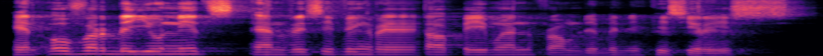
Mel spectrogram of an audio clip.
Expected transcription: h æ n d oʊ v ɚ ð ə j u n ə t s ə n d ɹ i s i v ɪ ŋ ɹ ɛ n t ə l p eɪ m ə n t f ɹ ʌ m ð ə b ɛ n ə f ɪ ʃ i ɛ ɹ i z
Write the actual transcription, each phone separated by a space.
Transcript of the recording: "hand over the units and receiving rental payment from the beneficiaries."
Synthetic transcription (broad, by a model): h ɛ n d oʊ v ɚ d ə j u n ə t s ə n d ɹ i s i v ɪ ŋ ɹ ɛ t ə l p eɪ m ə n t f ɹ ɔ m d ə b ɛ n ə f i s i ɹ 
